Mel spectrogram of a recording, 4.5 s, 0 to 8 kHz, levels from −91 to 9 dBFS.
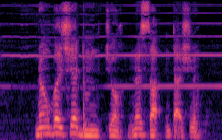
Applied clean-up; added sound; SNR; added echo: none; Bowed string instrument; 17 dB; reverberation time 0.3 s.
